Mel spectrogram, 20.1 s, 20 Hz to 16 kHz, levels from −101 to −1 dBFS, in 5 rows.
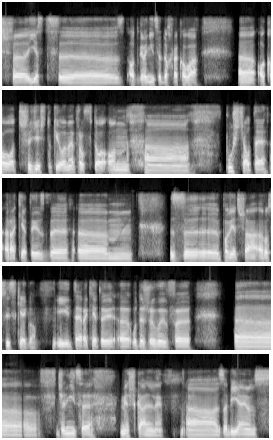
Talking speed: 75 wpm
